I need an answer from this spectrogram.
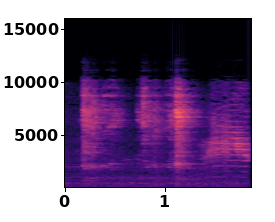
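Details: Cat giving short, very high, thin mews in quick bursts, about four over two seconds, with soft room noise and a woman talking to it in Bengali nearby.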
